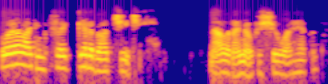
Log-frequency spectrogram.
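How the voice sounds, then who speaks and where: An actress playing a weary, rueful young woman tangled up with crooks, in 1940s radio acting style, with a husky voice. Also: fairly low pitch, animated, normal speed, dry recording. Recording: dull, dry old radio recording.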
